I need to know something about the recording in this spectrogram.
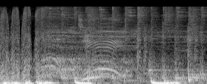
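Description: Hip hop break beat with record scratching: quick up-and-down scratch sweeps over heavy bass kicks.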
